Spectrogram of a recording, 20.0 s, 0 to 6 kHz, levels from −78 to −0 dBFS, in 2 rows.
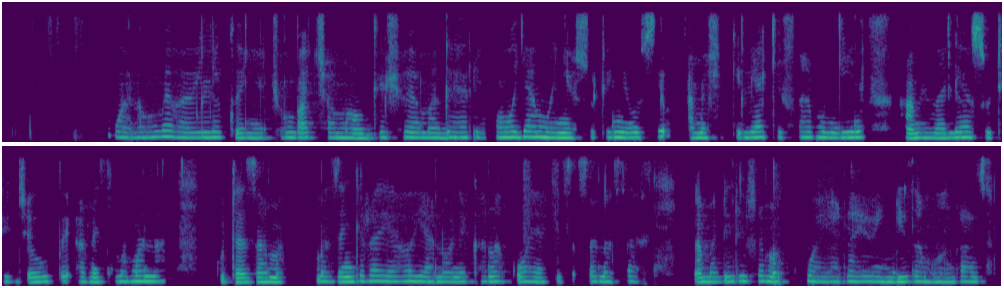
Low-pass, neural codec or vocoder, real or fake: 5.4 kHz; none; real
